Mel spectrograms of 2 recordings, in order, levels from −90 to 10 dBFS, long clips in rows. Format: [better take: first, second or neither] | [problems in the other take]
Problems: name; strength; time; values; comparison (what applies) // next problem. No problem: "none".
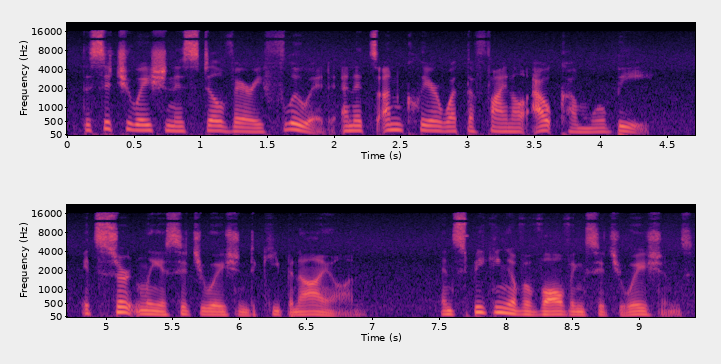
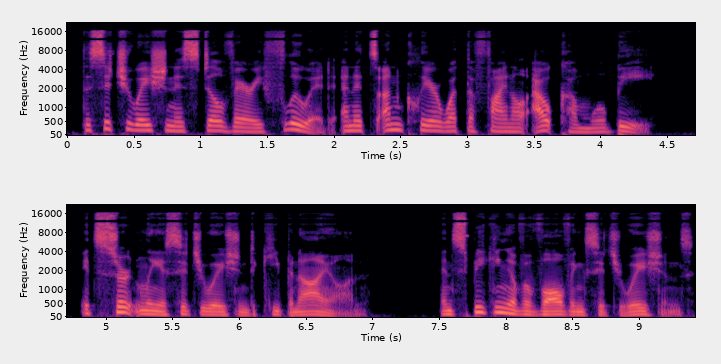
second | hiss; faint; throughout; 25 dB below the speech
